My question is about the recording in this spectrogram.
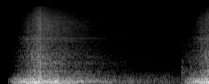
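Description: Two swooshing whoosh sound effects for an on-screen transition. The first swells up at once and fades away over about a second and a half; the second swells up near the end.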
